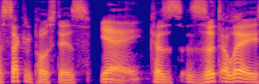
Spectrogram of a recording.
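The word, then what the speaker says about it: zut alors: post is yay because zut Al sounds much closer to Z Alor than something where you pronounce the s what's zut alore you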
